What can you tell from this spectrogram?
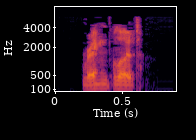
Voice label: "ringlet", English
